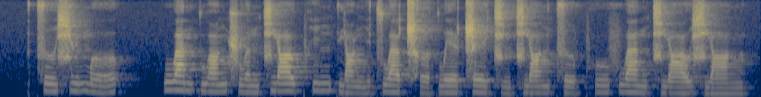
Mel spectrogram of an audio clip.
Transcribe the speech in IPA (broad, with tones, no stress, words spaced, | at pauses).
t͡sɹ̩˧˥ɕy˧˥mɤ˨˩˦ | wa˥˩nt̪wɑ˧˥ŋ ʂwə˨˩nt͡ɕjɑ˥ʊ̯pʰi˥ŋt̪jɑ˨˩ŋ i˥˩t͡swä˥ʈ͡ʂʰɤ˨˩ t̪we˥˧ɪ̯ʈ͡ʂe˥˩ɪ̯t͡ɕi˩ŋt͡ɕjɑ˥ŋ t͡sɹ̩˧˥ pʰu˧˥fwa˥˩nt͡ɕjɑ˧˥ʊ̯ ɕjɑ˥ŋ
